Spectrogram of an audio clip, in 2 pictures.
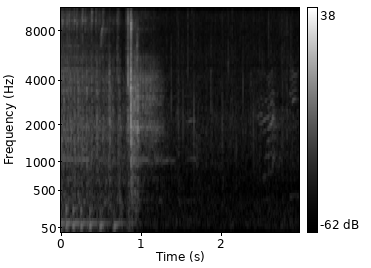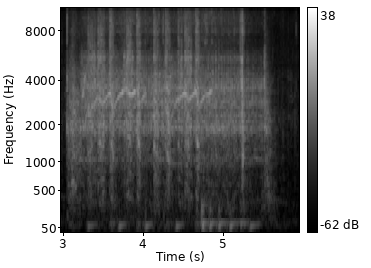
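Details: Suzuki Eiger 400 ATV, hard starting since parked overnight despite new petcock, rebuilt carburetor, adjusted valves, cleaned tank, new coil: two short starter bursts with uneven churn and no firing; cranks but won't start.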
